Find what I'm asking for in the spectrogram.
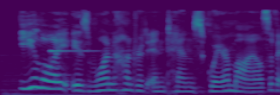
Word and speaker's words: Eloy: Eloy, Arizona. – Oh. How do you spell it? – E-L-O-Y. – Oh, that's how you would say it.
